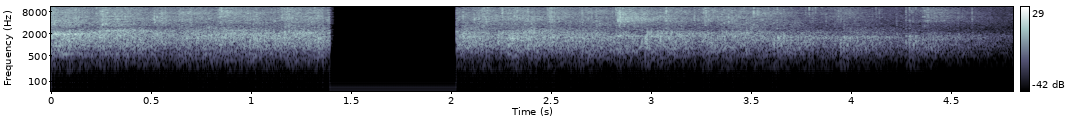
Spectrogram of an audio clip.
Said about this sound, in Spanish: Pero me gustó otro aplauso porque quiere decir misión cumplida. Hicimos nuestra parte en esa obra.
